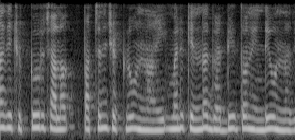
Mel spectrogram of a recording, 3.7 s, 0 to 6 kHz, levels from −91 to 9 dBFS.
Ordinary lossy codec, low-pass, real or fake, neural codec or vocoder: none; 5.4 kHz; fake; autoencoder, 48 kHz, 32 numbers a frame, DAC-VAE, trained on Japanese speech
